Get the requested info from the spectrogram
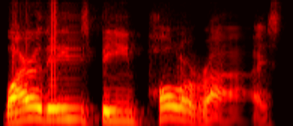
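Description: A man who grew up in Ecuador, speaking as an author and guest in a measured, thoughtful way with many fillers. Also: sits high, sing-song, a little mellow, lo-fi sound. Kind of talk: reflective interview answer.

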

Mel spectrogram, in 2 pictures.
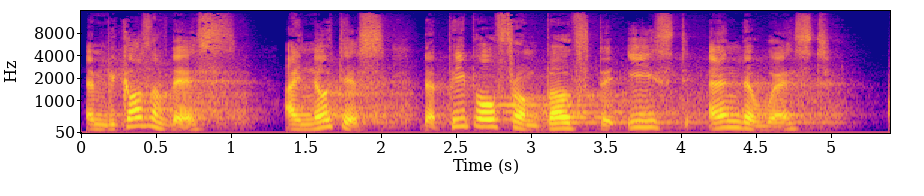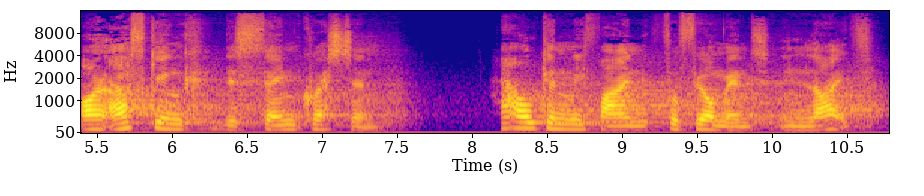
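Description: A man's voice: a little high, animated, a little slow, slight background noise. Young Japanese-accented man in echoey hall. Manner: light self-deprecating humor. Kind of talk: sermon talk. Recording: echoey hall with long reverb.

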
